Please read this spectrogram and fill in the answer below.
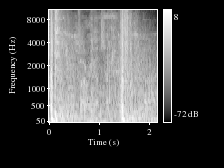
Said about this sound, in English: The enemies are shooting at me.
